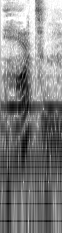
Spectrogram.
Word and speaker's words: heart: In this video, I'm going to talk about the difference in pronunciation between the words heart and hurt.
